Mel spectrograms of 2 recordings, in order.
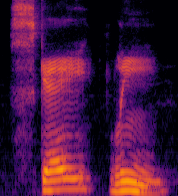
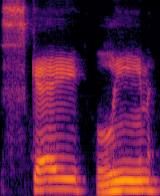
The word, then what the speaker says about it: scalene: triangle CD are called scalene triangles none of their side lengths are the same okay scalene sort of like scales right scalene triangles say it with me scalene triangles now for these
